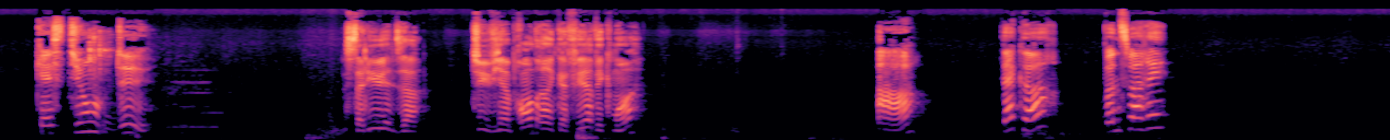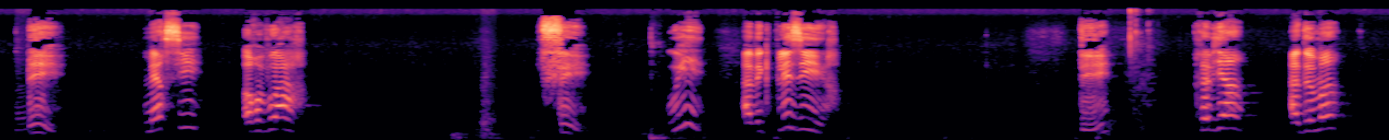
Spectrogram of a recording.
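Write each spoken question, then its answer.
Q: Salut Elsa, tu viens prendre un café avec moi?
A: C: Oui, avec plaisir.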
